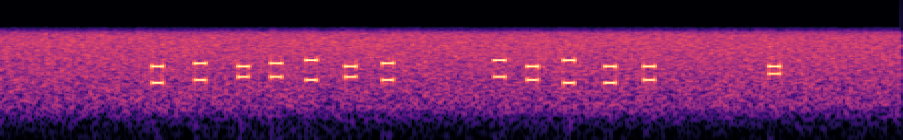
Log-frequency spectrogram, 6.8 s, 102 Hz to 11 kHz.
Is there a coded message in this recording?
Yes: DTMF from 1.2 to 5.9 s, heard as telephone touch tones, dialled by hand, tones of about 80 ms, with phone line noise. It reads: 1578675 94314 *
